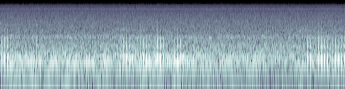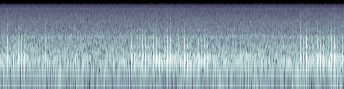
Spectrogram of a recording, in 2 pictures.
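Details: Indoor cat purring steadily while being massaged; low buzzing purr swells and fades in regular cycles, four bursts across the stretch, over a faint background hum.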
